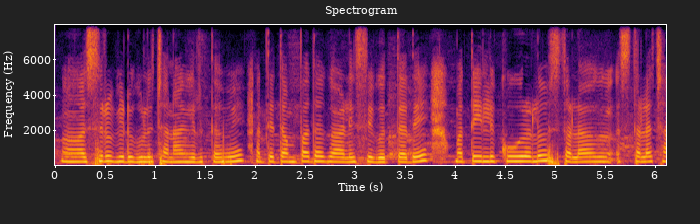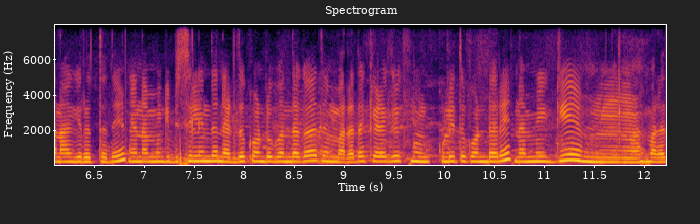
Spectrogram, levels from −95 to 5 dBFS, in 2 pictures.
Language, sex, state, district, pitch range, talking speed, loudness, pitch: Kannada, female, Karnataka, Mysore, 230-255 Hz, 115 wpm, -13 LUFS, 240 Hz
